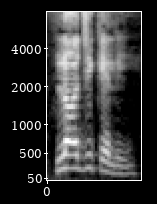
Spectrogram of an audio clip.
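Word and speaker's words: logically: लॉ, जी के बाद आई है, जी को हम लोग ग पढ़ते हैं, जी से ग हम लोग पढ़े हैं, लेकिन जी के बाद आई वाई और ई आए तो हम इसको ज पढ़ते हैं, बाकी जगहों पे हम इसे ग पढ़ते हैं।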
